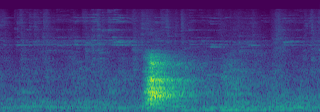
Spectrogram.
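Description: A dog barks once, sharply, about two seconds in, during play.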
